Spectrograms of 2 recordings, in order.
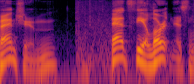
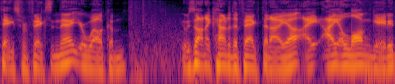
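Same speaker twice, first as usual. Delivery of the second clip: ordinary talk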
